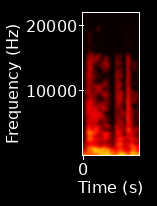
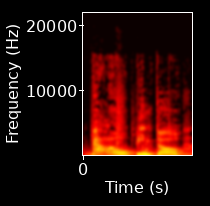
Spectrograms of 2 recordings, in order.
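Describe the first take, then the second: First: The name is said with an American pronunciation. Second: The name is said with a non-American pronunciation. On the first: "that's the American pronunciation" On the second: "Maybe it's Palo Pinto"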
